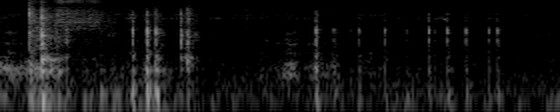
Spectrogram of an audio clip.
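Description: Faint, scattered clicks and taps over near silence: a few sharper ones in the first second and a half, then a run of lighter ticks later on.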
